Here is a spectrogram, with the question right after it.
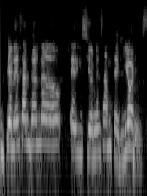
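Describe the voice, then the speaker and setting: This is a woman's voice. It rises and falls in an ordinary way. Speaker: writing workshop facilitator. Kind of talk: online workshop.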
